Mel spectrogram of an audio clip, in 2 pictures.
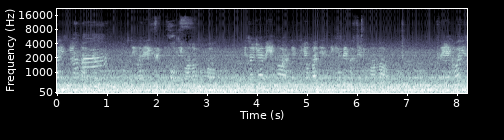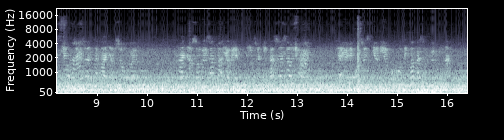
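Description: Steady low cabin roar inside an Airbus A350 in flight, the noise of its Rolls-Royce Trent XWB engines and rushing air, with indistinct voices talking over it.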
